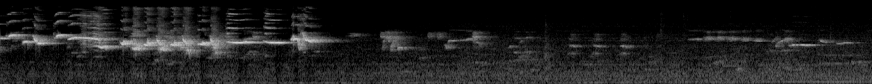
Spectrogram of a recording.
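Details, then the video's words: An Oriental magpie-robin (black kacer), a contest-champion candidate, sings a rich, varied run of loud whistles and chattering notes for three seconds, followed by softer scattered whistles. "Nyanyian si "Kacer Hitam"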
